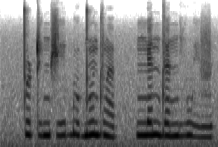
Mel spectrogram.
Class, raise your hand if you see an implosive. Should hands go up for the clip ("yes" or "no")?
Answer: yes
